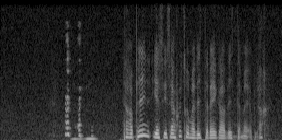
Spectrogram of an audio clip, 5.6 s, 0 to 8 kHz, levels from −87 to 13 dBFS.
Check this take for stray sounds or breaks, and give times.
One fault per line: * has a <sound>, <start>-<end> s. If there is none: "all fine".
* has a laugh, 1.3-2.0 s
